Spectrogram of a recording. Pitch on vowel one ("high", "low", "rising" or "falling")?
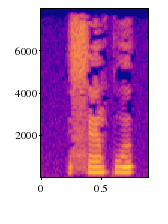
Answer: high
